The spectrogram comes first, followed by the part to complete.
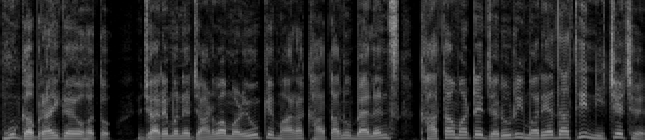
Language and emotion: Gujarati, fearful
